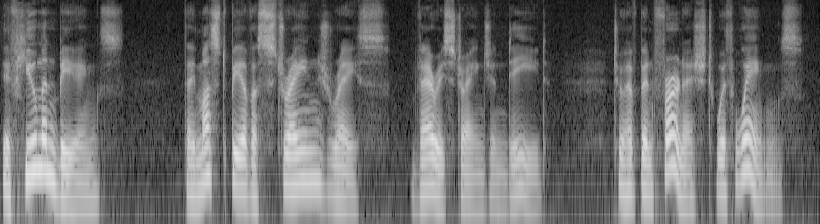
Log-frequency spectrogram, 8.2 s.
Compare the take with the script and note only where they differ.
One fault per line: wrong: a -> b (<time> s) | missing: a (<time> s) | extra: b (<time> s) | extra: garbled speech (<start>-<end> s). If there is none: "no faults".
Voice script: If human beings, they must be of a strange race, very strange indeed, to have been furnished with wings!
no faults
